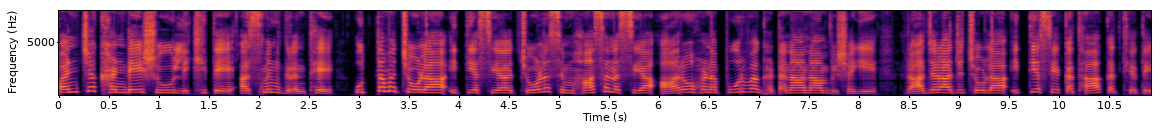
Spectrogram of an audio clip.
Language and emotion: Sanskrit, neutral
